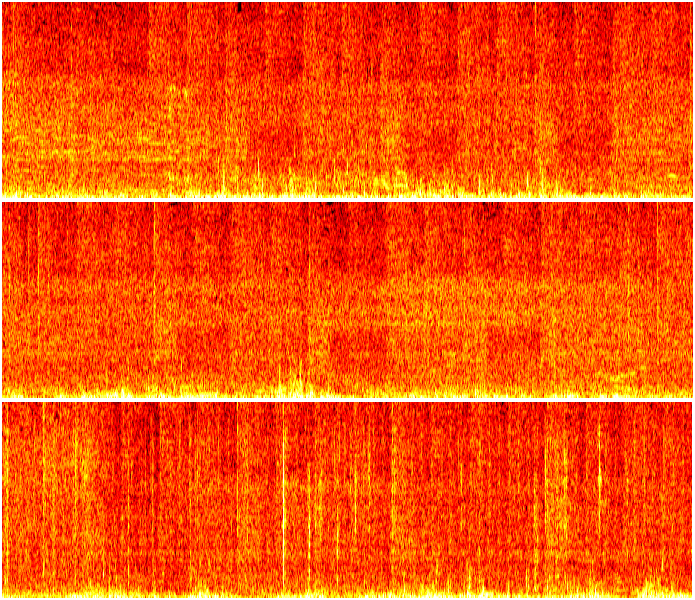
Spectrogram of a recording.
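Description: Waves crash and surge against rocks nearby.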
